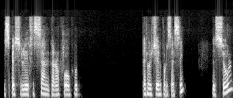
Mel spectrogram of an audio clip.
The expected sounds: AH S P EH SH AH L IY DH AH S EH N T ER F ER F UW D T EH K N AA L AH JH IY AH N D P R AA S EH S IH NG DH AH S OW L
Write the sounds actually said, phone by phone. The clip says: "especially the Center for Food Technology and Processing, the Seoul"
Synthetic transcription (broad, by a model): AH S P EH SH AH L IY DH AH S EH N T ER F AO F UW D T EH N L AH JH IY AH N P R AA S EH S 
